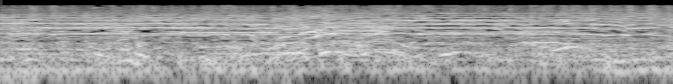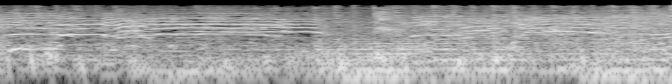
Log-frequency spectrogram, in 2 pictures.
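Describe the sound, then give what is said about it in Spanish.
A large crowd shouts and chants "sí se pudo" together in a loud, continuous roar of overlapping voices, with rising and falling cries rippling through the mass of sound, as it welcomes the arriving government delegation of Humberto de la Calle and Sergio Jaramillo. “Llega la delegación del gobierno y el grito, don Álvaro, de la gente que lo está recibiendo es sí se pudo.”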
